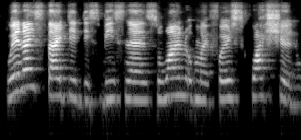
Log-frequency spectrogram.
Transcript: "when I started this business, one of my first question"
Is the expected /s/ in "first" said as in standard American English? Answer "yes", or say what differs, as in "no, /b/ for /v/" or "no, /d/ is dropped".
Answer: yes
